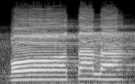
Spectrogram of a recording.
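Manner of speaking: "qatala" drawn out loud, with the ka held long; long vowel demo. Shown as a demonstration. Teacher quizzes pupils on the long vowel in qatala. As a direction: stretch "qatala" so the long a is heard. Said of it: "saya ulangi lagi".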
